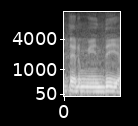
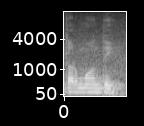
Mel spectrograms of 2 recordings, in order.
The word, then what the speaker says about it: Tirmidzi: Ada Abu Dawud, kemudian ada Abu Bukhari, ada Muslim, ada kan Ibnu Majah, ada Tirmidzi, bacanya Tirmidzi ya Pak, jangan Turmudi.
